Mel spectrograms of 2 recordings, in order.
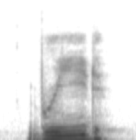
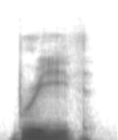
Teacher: duh is an alveolar voiced stop and the is an interdental voiced fricative. Duh has popping in it, but the can continue the sound.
